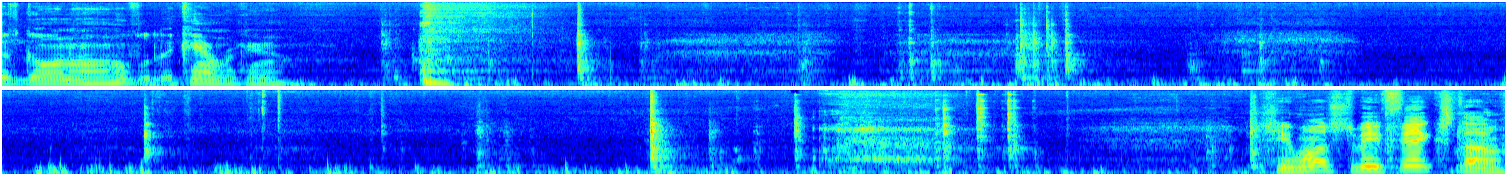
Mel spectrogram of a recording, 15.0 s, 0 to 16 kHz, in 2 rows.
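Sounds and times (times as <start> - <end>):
metallic clicks and scraping: 1.9 - 6.8, 8.1 - 11.6, 12.2 - 14.0.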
